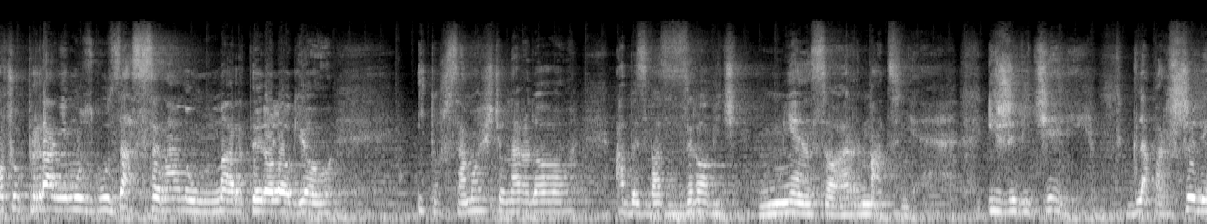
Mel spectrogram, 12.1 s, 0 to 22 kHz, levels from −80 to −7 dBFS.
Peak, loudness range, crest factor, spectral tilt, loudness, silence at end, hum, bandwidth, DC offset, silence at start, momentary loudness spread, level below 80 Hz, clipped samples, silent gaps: 0 dBFS; 6 LU; 14 dB; -5 dB/octave; -14 LUFS; 0 s; none; 15 kHz; under 0.1%; 0 s; 15 LU; -32 dBFS; under 0.1%; none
